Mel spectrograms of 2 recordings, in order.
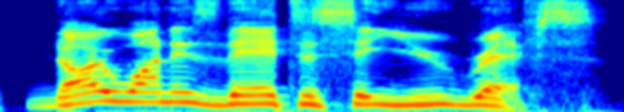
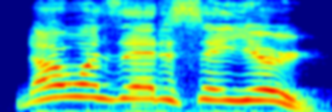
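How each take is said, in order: First: Said in the usual way. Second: Higher, louder insistence on No one's there to see you; host scolding refs a second time, louder; louder repeat. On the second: Acted. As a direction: drive the point home harder.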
